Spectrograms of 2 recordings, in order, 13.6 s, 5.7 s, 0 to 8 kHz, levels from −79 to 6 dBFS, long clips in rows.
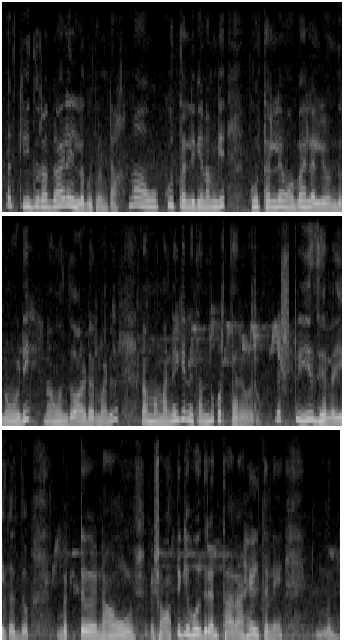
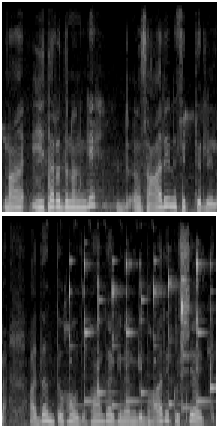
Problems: background sounds at intervals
